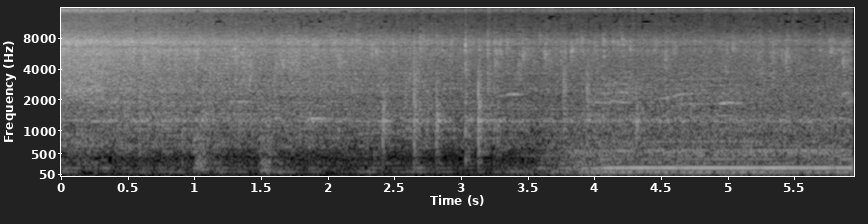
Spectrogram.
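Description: Sliced potatoes sizzling loudly as they hit hot oil in an iron kadai, with scattered pops, the sizzle easing slowly into steady deep-frying. A steady low hum joins about four seconds in.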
